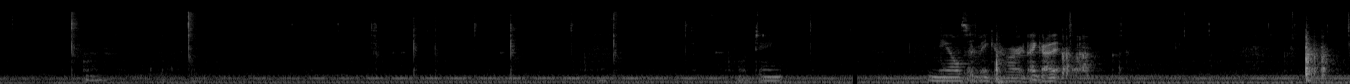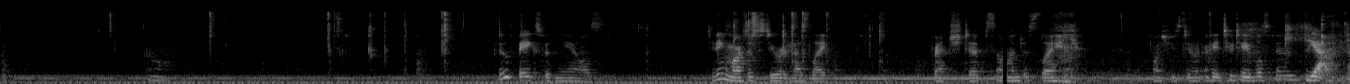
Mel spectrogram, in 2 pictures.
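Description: Small clicks and taps come from a bottle being handled.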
